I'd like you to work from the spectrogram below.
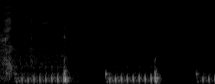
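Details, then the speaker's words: Spectra electric breast pump switched to the initiation (let-down) phase on a low setting, running without attachment to the breast: rapid rhythmic motor pulses in short bursts. "Okay, so we're gonna turn it on, switch it to the initiation phase, and so you can hear it"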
